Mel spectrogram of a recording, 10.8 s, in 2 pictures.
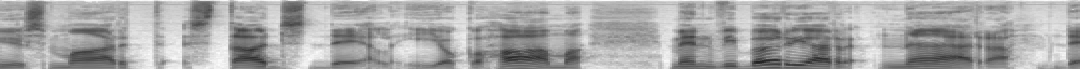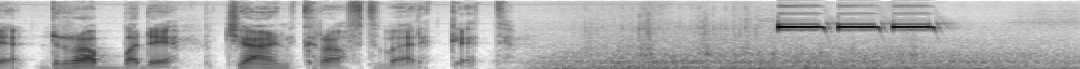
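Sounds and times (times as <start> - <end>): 
speech: 0.0 - 8.4
radiation dosimeter beeping: 9.3 - 10.2.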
